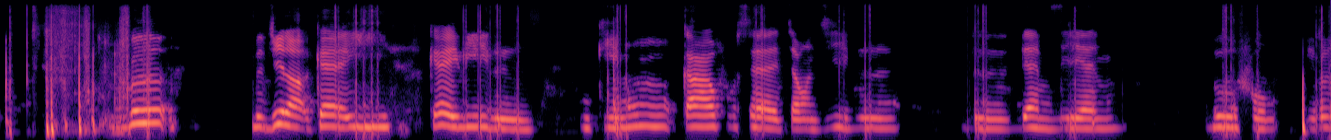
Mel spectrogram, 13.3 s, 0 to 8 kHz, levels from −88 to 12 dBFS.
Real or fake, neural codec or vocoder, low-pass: fake; codec, 16 kHz, 4 kbps, X-Codec, HuBERT features, trained on balanced general audio; 7.2 kHz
